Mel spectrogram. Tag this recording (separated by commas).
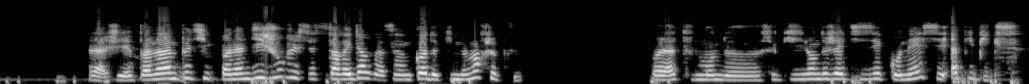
Speech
